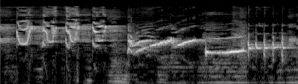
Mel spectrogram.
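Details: Oriental magpie-robin in loud song: quick looping high whistles, then long clear slurred whistles rising and holding steady, ending in a short trill.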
